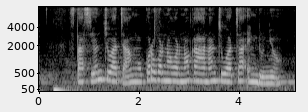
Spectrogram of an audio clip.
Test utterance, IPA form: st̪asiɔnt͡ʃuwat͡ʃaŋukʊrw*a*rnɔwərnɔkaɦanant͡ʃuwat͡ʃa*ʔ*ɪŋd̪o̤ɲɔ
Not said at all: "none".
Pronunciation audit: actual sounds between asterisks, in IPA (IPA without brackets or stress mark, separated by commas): ə, ʔ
